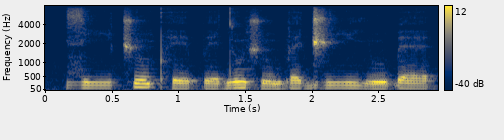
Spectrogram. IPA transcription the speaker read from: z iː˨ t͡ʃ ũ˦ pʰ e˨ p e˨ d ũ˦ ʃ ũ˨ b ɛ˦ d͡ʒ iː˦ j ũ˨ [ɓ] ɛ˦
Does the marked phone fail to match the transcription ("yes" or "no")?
no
